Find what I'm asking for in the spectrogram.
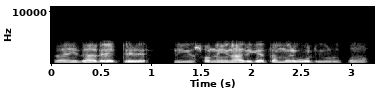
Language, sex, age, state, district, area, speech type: Tamil, male, 30-45, Tamil Nadu, Chengalpattu, rural, conversation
